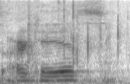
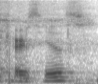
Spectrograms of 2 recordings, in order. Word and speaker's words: Arceus: Yeah, what's the right one? I say it wrong. I say Arceus, right? – I like Arceus. – But the movie canon was Arceus? – Arceus. – Arceus. Our chaos. – I like a hard C.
